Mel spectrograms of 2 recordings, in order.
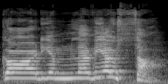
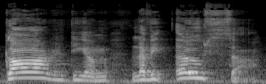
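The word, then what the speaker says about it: Wingardium Leviosa: arms like a windmill you're saying it wrong harry heard a mighty snap it's when god diem leviosa make the guard nice and long you do it then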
